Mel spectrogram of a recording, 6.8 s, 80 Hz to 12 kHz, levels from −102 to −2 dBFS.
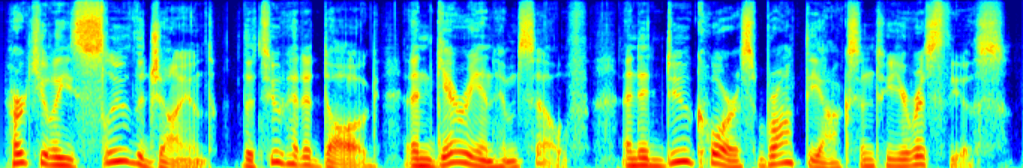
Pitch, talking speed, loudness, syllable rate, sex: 140 Hz, 175 wpm, -19 LUFS, 4.8 syllables/s, male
